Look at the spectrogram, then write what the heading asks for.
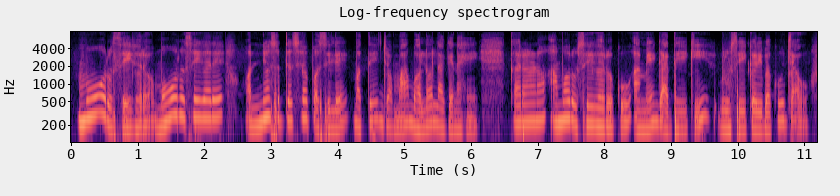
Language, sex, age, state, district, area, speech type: Odia, female, 30-45, Odisha, Cuttack, urban, spontaneous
